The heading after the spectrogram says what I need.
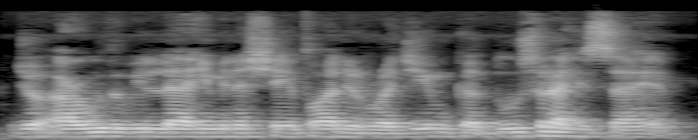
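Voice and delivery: ordinary talk, nothing marked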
